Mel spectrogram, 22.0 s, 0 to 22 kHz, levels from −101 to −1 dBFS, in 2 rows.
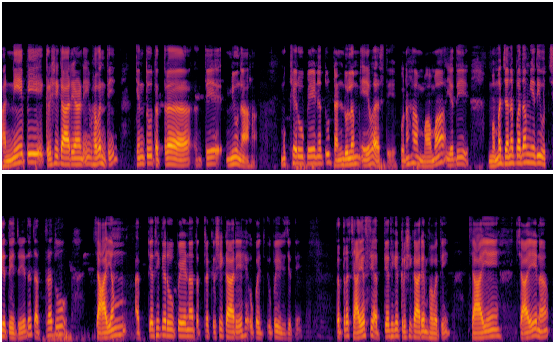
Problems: none marked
